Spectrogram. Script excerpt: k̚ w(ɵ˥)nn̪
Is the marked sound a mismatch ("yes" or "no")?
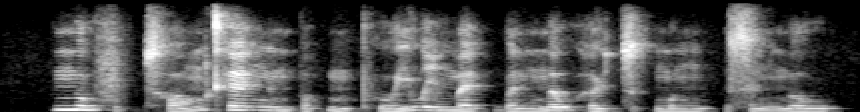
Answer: yes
